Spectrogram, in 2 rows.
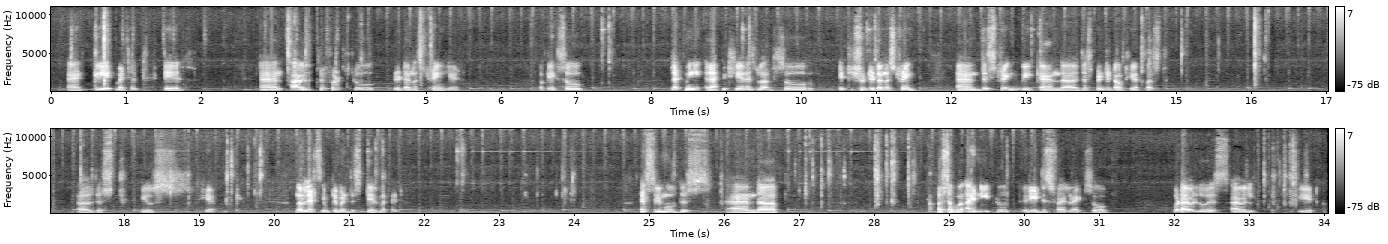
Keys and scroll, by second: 15.9 Return, 19.4 Delete, 21.1 Delete, 25.8 Delete, 28.9 Delete.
